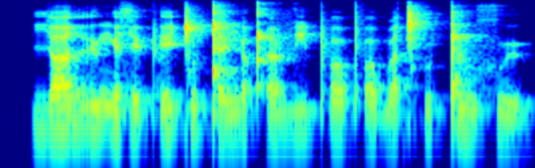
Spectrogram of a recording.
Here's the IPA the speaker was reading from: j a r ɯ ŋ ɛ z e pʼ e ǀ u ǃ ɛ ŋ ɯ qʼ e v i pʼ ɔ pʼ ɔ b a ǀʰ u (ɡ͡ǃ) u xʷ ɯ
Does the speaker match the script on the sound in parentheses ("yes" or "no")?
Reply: no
